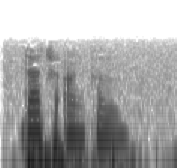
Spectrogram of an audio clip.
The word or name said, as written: dutch uncle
